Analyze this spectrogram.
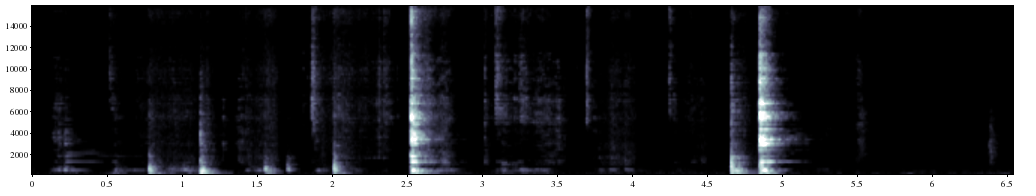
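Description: Metal slotted spatula scraping and knocking against the bottom of an aluminium pot while stirring sugar melting into caramel. The strokes are irregular, with two louder clanks about two and a half seconds in and just before five seconds.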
